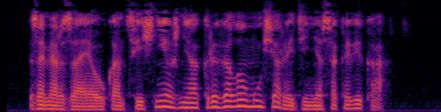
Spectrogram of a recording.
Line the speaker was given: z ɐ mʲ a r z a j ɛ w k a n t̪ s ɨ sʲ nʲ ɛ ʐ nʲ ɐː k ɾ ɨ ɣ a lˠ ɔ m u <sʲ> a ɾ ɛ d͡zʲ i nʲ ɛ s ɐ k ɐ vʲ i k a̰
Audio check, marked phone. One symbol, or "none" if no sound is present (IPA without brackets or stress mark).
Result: sʲ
